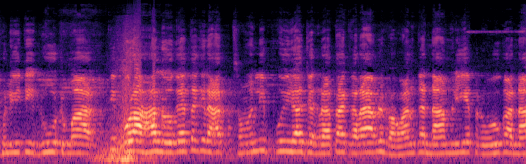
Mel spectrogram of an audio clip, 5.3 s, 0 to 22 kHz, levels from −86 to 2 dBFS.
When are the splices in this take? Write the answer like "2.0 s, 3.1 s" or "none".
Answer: 1.1 s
